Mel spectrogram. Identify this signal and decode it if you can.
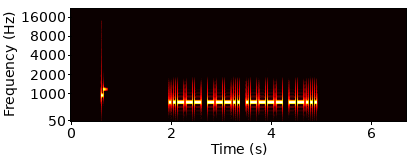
Morse code, heard as a keyed tone, about 28 wpm, 700 Hz. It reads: 2817
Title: Numbers - 4-Digit 28wpm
